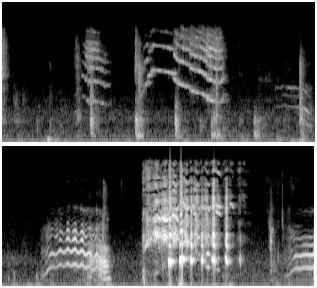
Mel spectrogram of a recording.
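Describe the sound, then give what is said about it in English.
A female cat being picked up makes a string of short chirps, trills and squeaky little cries, fairly loud, ending in a few brief meow-like squeals amid faint handling rustles. “Stop making dumb little noises and meow.”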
